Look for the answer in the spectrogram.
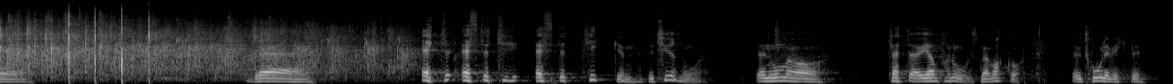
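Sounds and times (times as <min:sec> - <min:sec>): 
audience applause: 0:00.0 - 0:04.4
speech: 0:02.6 - 0:03.2, 0:04.2 - 0:08.3, 0:08.9 - 0:11.6.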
